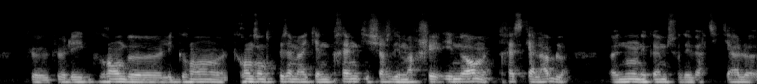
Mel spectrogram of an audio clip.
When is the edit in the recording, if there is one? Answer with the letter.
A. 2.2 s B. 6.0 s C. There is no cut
A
